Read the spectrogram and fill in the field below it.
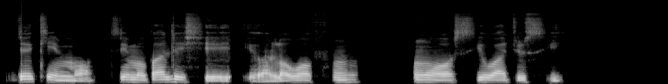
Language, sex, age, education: Yoruba, male, 15-29, tertiary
